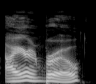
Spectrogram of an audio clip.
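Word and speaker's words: Irn-Bru: Apparently, it's pronounced Iron Brew. – Yay. – I'm with you. IRNBRU. – There's no O.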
